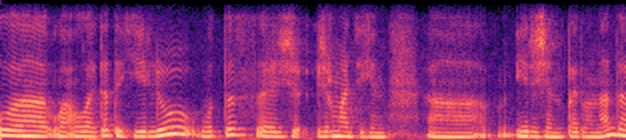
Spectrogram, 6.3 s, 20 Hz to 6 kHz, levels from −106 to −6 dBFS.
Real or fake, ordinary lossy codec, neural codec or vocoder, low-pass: real; Opus, 24 kbps; none; 5.4 kHz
